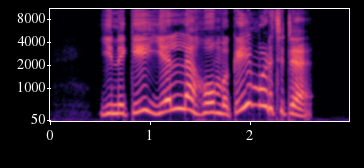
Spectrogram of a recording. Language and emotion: Tamil, happy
